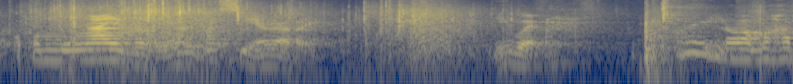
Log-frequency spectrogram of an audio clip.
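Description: A plastic bag crinkles loudly.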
